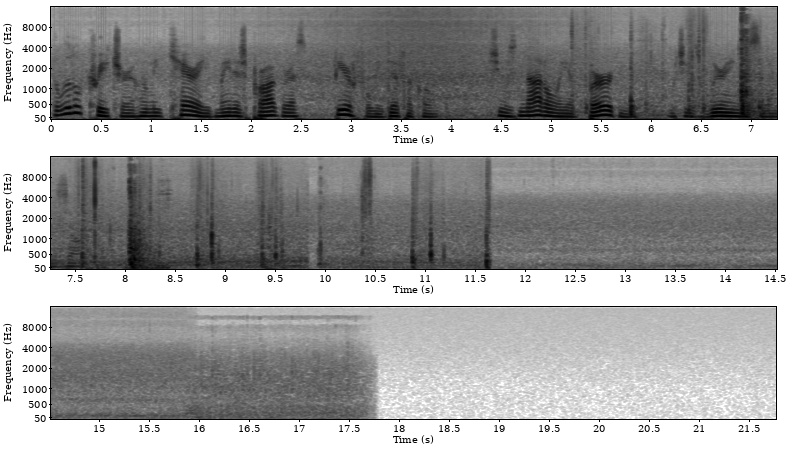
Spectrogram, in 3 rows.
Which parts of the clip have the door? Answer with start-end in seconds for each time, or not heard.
6.8-8.4.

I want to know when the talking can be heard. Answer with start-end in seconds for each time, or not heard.
0.0-7.6.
